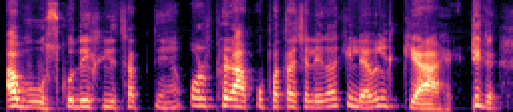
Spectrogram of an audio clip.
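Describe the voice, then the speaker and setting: Briskly and at a medium pitch, a female teacher lectures an online class in Hindi. She patiently explains, frequently checks on her students, and addresses each fondly as child.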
